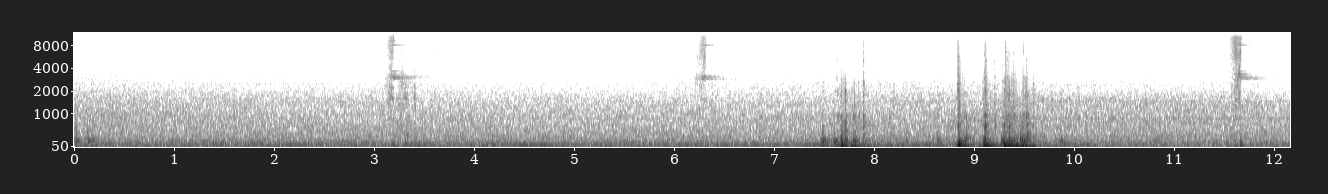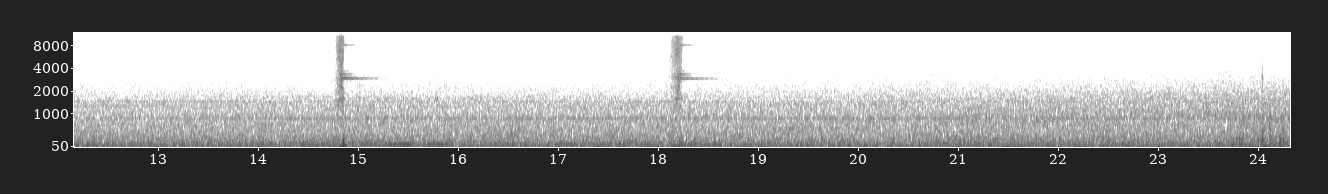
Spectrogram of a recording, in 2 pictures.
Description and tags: Metal Pole Hand slip sequence
Losing grip on a metal pole.
pole, slip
